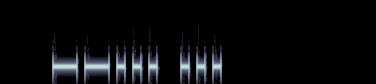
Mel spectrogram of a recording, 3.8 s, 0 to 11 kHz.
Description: Morse code, heard as a keyed tone, about 15 wpm, 700 Hz. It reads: 7 S
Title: Single-Letter Single-Number 15wpm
